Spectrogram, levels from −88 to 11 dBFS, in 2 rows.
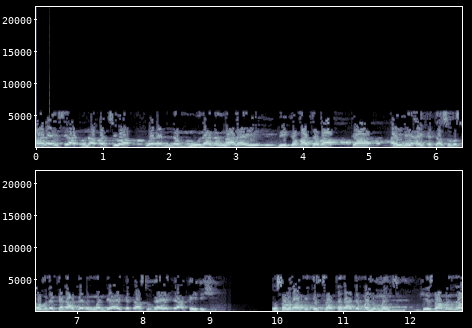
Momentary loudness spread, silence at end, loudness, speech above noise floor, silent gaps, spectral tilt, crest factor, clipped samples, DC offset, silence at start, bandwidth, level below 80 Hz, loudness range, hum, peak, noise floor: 4 LU; 0 s; -12 LUFS; 70 dB; none; -3.5 dB/octave; 12 dB; under 0.1%; under 0.1%; 0 s; 6 kHz; -62 dBFS; 3 LU; none; 0 dBFS; -81 dBFS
